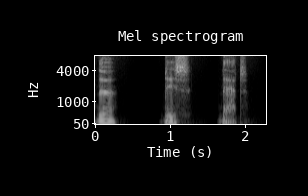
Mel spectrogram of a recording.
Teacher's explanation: Und das stimmhafte TH klingt beinahe wie ein D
